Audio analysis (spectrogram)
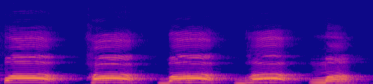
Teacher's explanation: देखिएगा होठ आपका सट रहा होगा, तो प वर्ग का उच्चारण स्थान ओष्ठ · तो प वर्ग का उच्चारण स्थान ओष्ठ, होठ होता है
